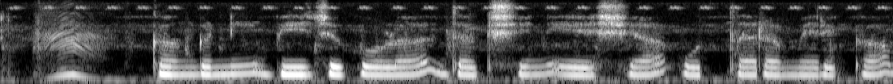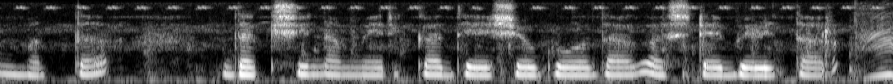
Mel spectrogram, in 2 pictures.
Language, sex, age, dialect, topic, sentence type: Kannada, female, 18-24, Northeastern, agriculture, statement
